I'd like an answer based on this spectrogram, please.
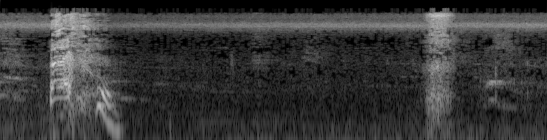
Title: Wide Nose Sneezes Philippines.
